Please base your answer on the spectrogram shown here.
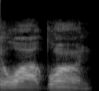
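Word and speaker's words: wah gwaan: So, if I say if you say in English what's going on, instead of say what's going on, we would say wagwan.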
